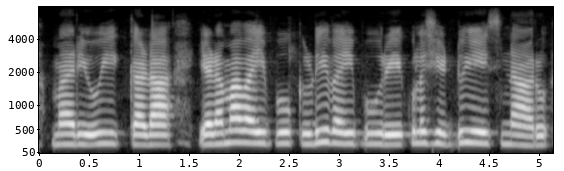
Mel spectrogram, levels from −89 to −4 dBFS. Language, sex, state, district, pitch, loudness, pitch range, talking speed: Telugu, female, Telangana, Hyderabad, 215 Hz, -17 LUFS, 205-225 Hz, 105 wpm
